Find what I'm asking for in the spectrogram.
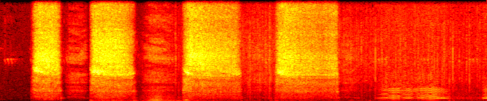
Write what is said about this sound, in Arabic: ساحول نفسي الى دبور قارص لاشتت انتباه هذا القزم المتكبر فيفشل في عمله يوه من اين اتى هذا الدبور اللعين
